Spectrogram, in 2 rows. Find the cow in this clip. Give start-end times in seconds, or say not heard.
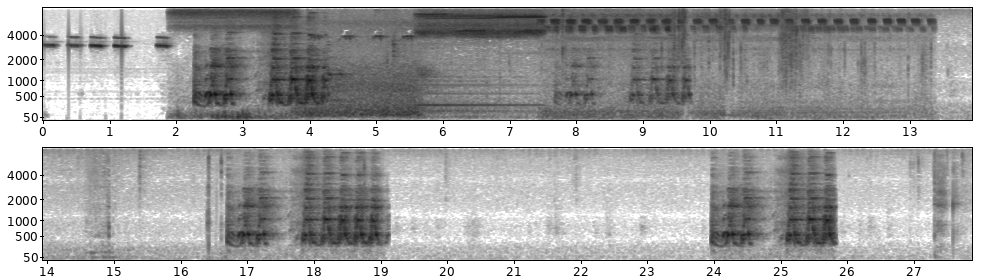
not heard.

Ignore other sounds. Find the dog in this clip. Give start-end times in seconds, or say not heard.
2.2-4.3, 7.7-9.8, 16.6-19.1, 23.9-25.9.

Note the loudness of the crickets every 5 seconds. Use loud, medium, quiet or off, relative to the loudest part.
loud, loud, medium, quiet, quiet, quiet.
